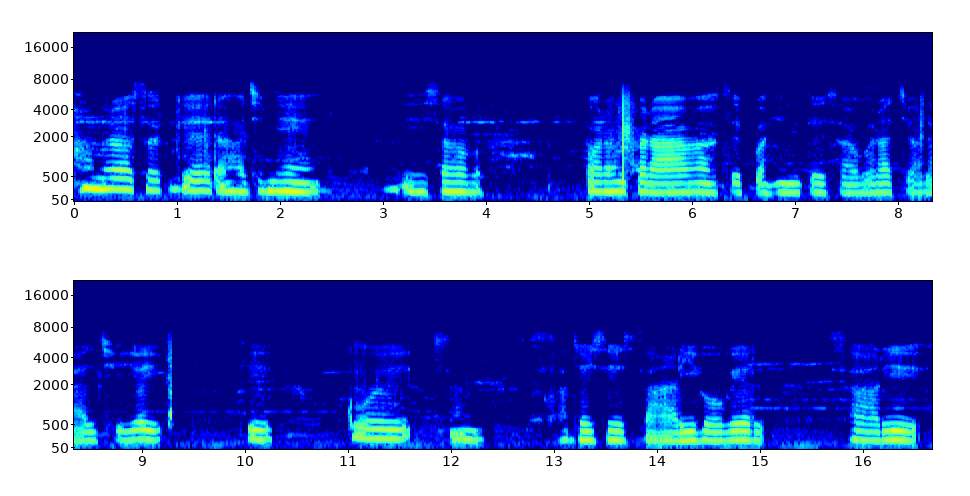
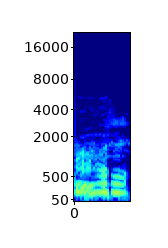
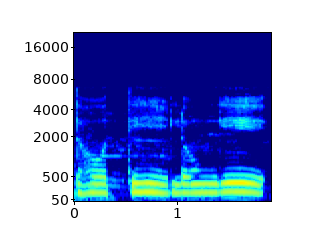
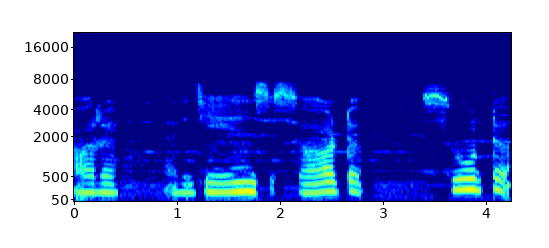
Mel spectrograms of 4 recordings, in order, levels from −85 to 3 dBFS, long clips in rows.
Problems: constant background noise, continuous background conversations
